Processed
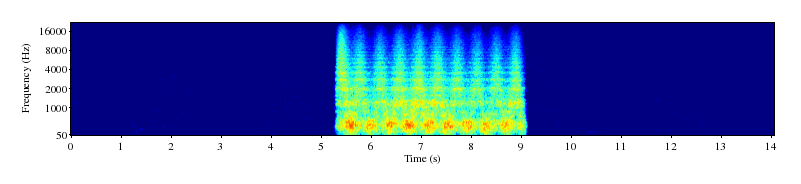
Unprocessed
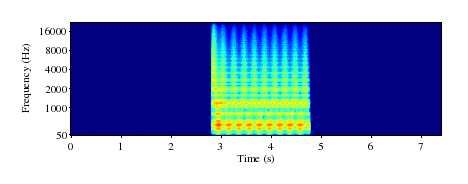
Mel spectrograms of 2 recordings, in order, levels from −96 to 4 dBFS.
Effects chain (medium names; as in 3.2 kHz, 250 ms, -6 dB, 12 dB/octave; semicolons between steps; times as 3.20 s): rotary cabinet horn 0.75 Hz; whisper effect; plain phase-vocoder stretch 1.9×; trim +3 dB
